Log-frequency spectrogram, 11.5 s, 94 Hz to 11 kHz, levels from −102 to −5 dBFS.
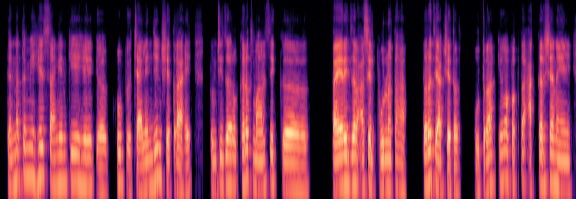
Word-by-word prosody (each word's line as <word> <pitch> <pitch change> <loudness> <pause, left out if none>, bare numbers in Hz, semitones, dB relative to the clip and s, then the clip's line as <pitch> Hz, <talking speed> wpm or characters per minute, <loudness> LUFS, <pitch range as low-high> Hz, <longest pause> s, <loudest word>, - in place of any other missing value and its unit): त्यांना 135 +4 -4
तर - - -2
मी 165 0 -4
हेच 165 +1 -1
सांगेन, 135 +1 -2
की 145 0 -2
हे 130 0 0
अ, 105 -5 -1 0.2
खूप 140 -5 -4
चॅलेंजिंग 125 +9 0
क्षेत्र 115 -7 -3
आहे. 105 0 0 0.4
तुमची 120 +2 -6
जर 130 -1 +4
खरंच 155 0 0
मानसिक 125 +3 -4
अ, 115 -2 +5 0.5
तयारी 130 +3 +8
जर 135 -1 +4
असेल 125 0 0
पूर्णतः 125 -2 -2 0.4
तरच 150 +3 +3
या 120 - +7
क्षेत्रात 115 -2 +1 0.4
उतरा 105 +5 0
किंवा 145 +1 -1
फक्त - - -5
आकर्षण 135 +4 -1
आहे, 120 -2 -2
130 Hz, 150 wpm, -24 LUFS, 115-140 Hz, 0.5 s, तयारी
